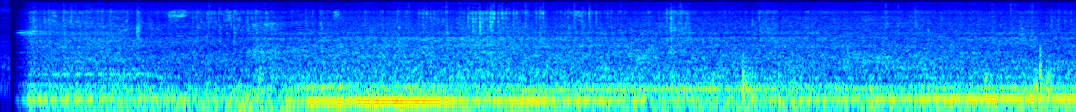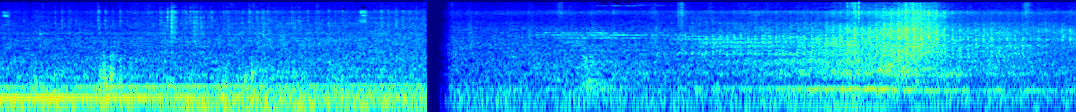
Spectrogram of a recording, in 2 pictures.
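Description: Steady engine and road noise from inside a moving vehicle. About fifteen seconds in it cuts to quieter roadside traffic noise, with a vehicle passing near the end.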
